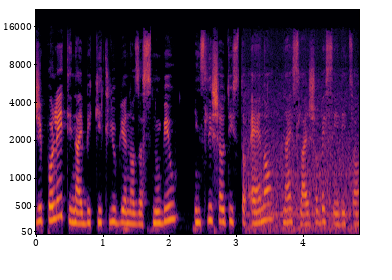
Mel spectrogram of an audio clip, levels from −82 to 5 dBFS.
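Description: From the start and throughout, noise suppressor artifacts are present: the suppressor treats steady background as noise and pulls it down by about 19 dB, frame by frame across frequency bands, so the noise sinks in pauses and resurfaces beneath the speech. The room noise climbs by about 21 dB around three seconds, sitting about 13 dB under the speech. Unlike a noise gate, which mutes everything at once, this cuts band by band.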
